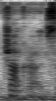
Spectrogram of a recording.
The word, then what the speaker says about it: chakra: So we'll talk about chakras in a minute, and I always mispronounce it. It's chakra, not chakra.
